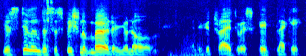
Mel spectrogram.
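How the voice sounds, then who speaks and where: Husky, theatrical radio villain. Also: male voice, on the low side, sing-song, moderate pace. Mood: smug menace. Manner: gloating, threatening. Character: smug, menacing murderous male bank president. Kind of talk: 1940s radio drama acting. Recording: muffled old radio drama recording.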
